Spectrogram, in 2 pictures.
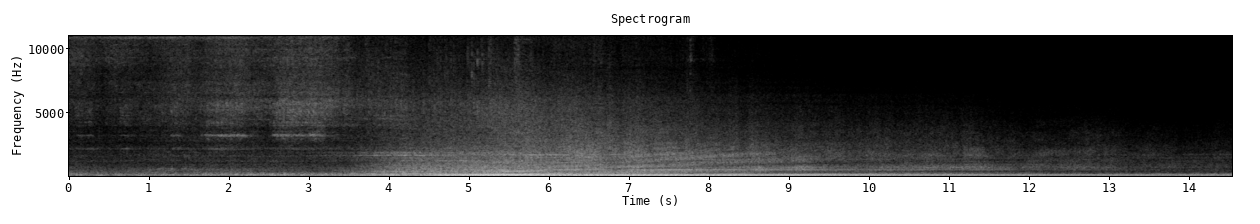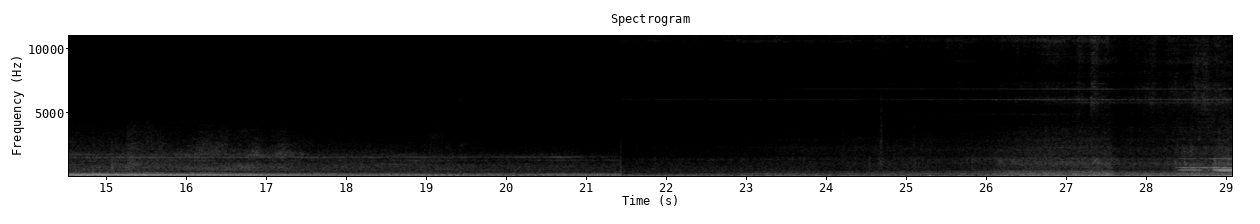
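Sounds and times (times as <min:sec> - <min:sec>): train wheels rolling: 0:00.0 - 0:08.2, 0:21.5 - 0:29.0
diesel locomotive engine drone: 0:00.0 - 0:29.0.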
